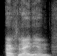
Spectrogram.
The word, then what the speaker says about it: Herculaneum: And you know, and is it how do you pronounce the one before it? Herculaneum.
